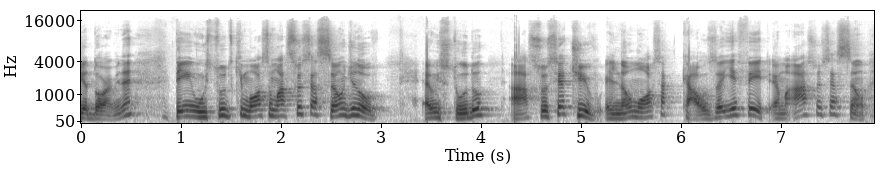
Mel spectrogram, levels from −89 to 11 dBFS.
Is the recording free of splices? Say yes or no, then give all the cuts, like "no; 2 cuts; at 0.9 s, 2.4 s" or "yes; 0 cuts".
yes; 0 cuts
